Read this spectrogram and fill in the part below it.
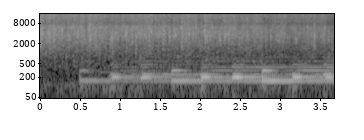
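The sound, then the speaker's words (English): Steady cascading water from a 30-metre indoor waterfall in the Cloud Forest Conservatory at Gardens by the Bay rushes and splashes continuously, a soft constant wash of sound, while low sustained musical notes shift slowly underneath. No one speaks. “At the Cloud Forest Conservatory at Gardens by the Bay, the designers chose to go big with a 42-metre cloud mountain and a 30-metre indoor waterfall.”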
